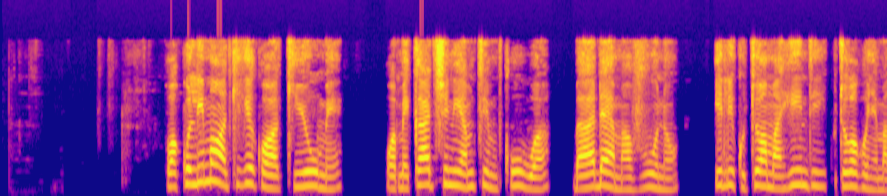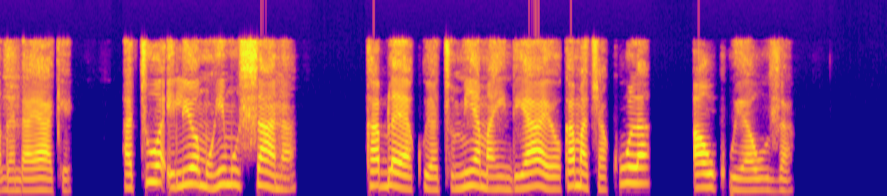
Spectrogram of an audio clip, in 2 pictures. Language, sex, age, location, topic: Swahili, female, 18-24, Dar es Salaam, agriculture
